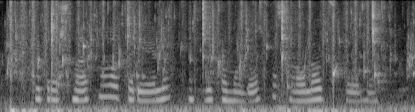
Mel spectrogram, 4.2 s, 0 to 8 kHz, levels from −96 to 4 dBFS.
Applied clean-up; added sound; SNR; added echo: none; Water / Splash, splatter + Rattle (instrument); -5 dB; none.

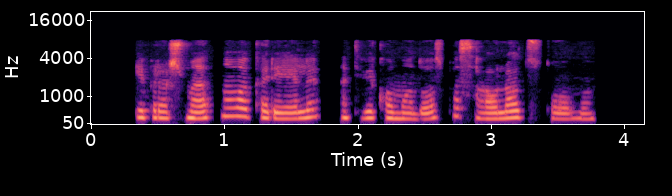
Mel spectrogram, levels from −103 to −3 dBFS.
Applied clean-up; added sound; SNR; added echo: none; none; none; none.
